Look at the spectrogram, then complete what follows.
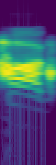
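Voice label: "Hawg", English, USA; CallSign; DCS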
